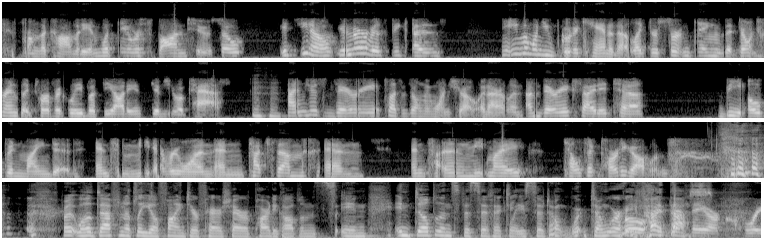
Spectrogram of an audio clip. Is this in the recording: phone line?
yes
